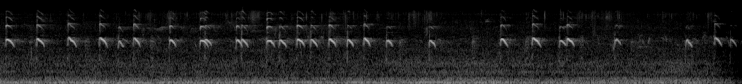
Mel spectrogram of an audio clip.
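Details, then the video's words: Territorial dispute between an adult and a juvenile Spotted Sandpiper at Jamaica Bay Wildlife Refuge, Queens, New York City: sharp, high peet notes, about three a second in quick irregular bursts, over a low steady rumble. "Territorial dispute between Spotted Sandpipers"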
